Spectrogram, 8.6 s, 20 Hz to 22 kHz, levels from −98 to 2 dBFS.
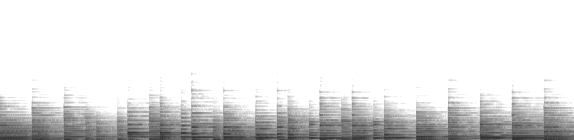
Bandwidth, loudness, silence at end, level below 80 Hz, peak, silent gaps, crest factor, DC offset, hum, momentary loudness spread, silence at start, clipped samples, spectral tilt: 6.2 kHz; -24 LUFS; 0 s; -50 dBFS; -8 dBFS; none; 16 dB; under 0.1%; none; 6 LU; 0 s; under 0.1%; -8.5 dB/octave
